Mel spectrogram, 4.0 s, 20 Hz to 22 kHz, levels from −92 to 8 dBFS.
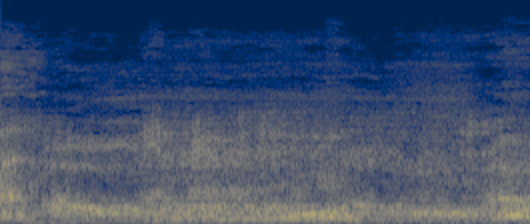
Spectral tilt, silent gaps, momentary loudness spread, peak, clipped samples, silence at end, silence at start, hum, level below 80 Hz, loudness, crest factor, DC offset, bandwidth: -7.5 dB/octave; none; 5 LU; -16 dBFS; under 0.1%; 0 s; 0 s; none; -54 dBFS; -31 LUFS; 14 dB; under 0.1%; 13 kHz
